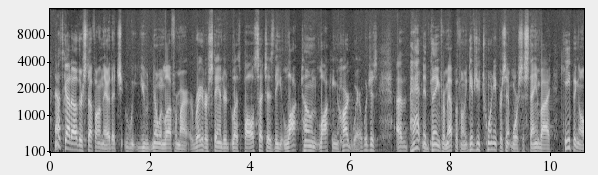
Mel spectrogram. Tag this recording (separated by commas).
Speech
